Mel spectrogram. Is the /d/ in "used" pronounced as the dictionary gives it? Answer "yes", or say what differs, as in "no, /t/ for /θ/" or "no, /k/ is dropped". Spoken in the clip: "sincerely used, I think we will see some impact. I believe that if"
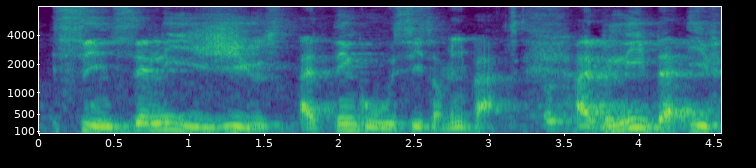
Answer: no, /d/ is dropped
